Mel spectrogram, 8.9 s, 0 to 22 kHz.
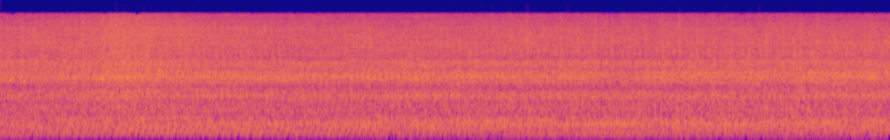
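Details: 2005 Pontiac GTO with LS2 V8, 115k miles, idling steadily with a fast light ticking over the even rumble.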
